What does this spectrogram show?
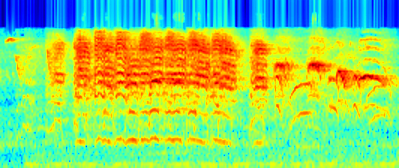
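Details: A Pionus parrot (maritaca), whose shrill call carries far, gives a rapid run of harsh, rasping chatter with squeaky, wavering notes for about four seconds, with a faint low hum behind.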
